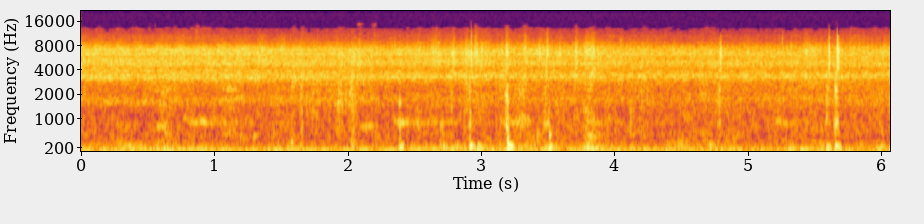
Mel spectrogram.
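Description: Faint crackles and taps of a monkey's feet on dry leaf litter over a steady high hiss, with a sharper click about five and a half seconds in.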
